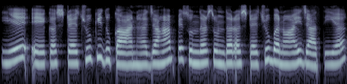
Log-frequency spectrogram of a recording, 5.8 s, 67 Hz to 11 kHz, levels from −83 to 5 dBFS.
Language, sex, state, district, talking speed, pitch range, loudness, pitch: Hindi, female, Bihar, Gaya, 135 wpm, 230-275 Hz, -24 LUFS, 240 Hz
